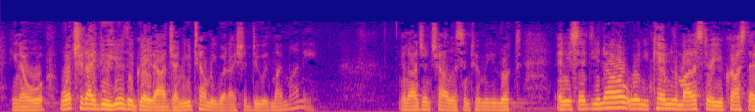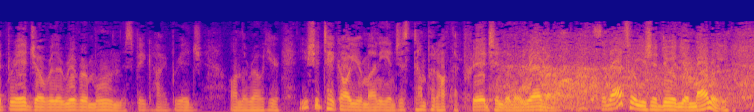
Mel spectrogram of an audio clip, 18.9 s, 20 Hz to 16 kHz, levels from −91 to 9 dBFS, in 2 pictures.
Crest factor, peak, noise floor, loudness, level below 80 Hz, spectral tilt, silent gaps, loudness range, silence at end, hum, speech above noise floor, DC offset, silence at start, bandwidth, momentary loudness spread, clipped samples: 12 dB; 0 dBFS; -48 dBFS; -13 LUFS; -36 dBFS; -6.5 dB/octave; none; 9 LU; 0 s; none; 35 dB; 0.6%; 0.15 s; 8 kHz; 13 LU; under 0.1%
